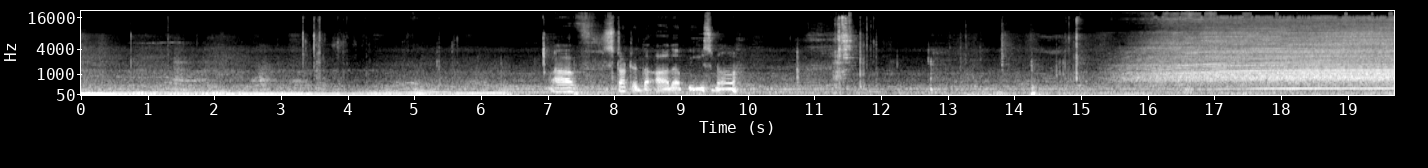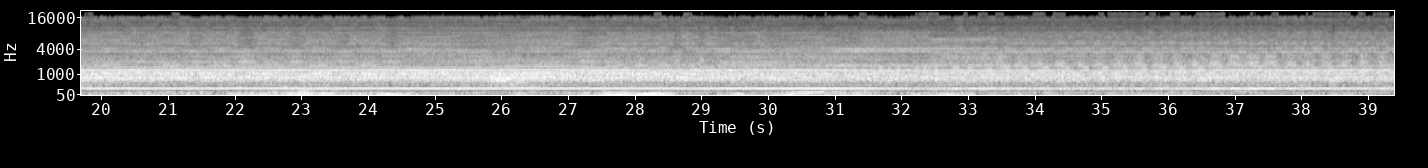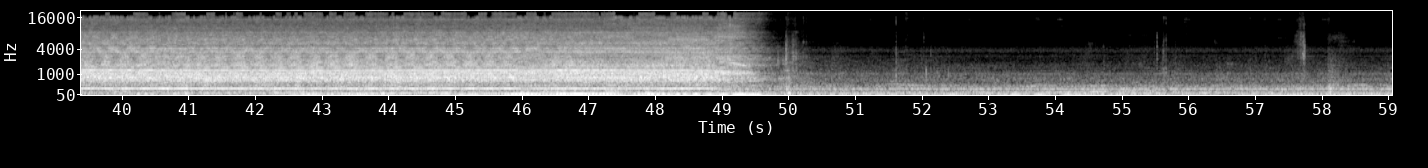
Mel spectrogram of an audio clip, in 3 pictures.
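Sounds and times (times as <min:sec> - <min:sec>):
hot-air blower whirring: 0:12.8 - 0:50.8.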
